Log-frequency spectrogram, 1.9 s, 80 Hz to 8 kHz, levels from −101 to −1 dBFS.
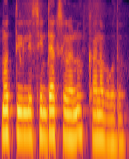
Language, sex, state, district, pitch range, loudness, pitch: Kannada, male, Karnataka, Koppal, 145-165 Hz, -17 LUFS, 155 Hz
